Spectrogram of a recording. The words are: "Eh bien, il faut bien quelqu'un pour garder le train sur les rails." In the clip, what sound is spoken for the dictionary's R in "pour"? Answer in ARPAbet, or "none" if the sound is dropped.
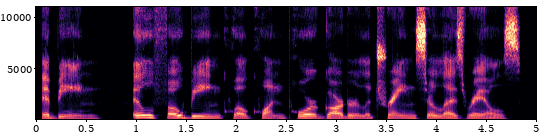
R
